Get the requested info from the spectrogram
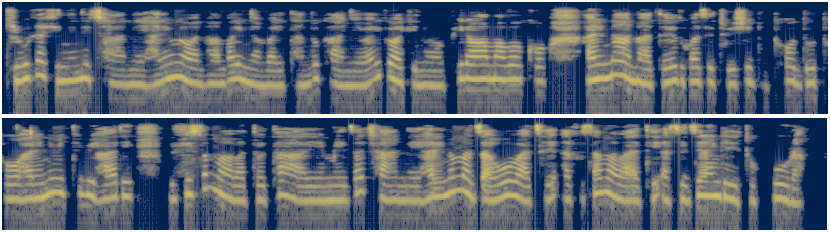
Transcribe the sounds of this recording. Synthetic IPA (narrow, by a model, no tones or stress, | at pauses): ikiβuɡakininet͡ʃaːne̞ɦaɾimŋaβaːn̥uβambajemɲaːmbajitʰaːndukʰaɲe̞βaɾikoβakinumupiːɾawamaβo̞kʰo̞haɾinaβaːn̥uatajodukwaːzetwiːʃidutʰo̞dutʰo̞ɦaɾiniβitʰiβiɦaɾiβifisamaβato̞tʰahaje̞mezat͡ʃaːne̞ɦaɾinamazahuβat͡se̞ʔafisamaβatʰiʔasiziɾaːŋɡiɾituk̚uɾa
